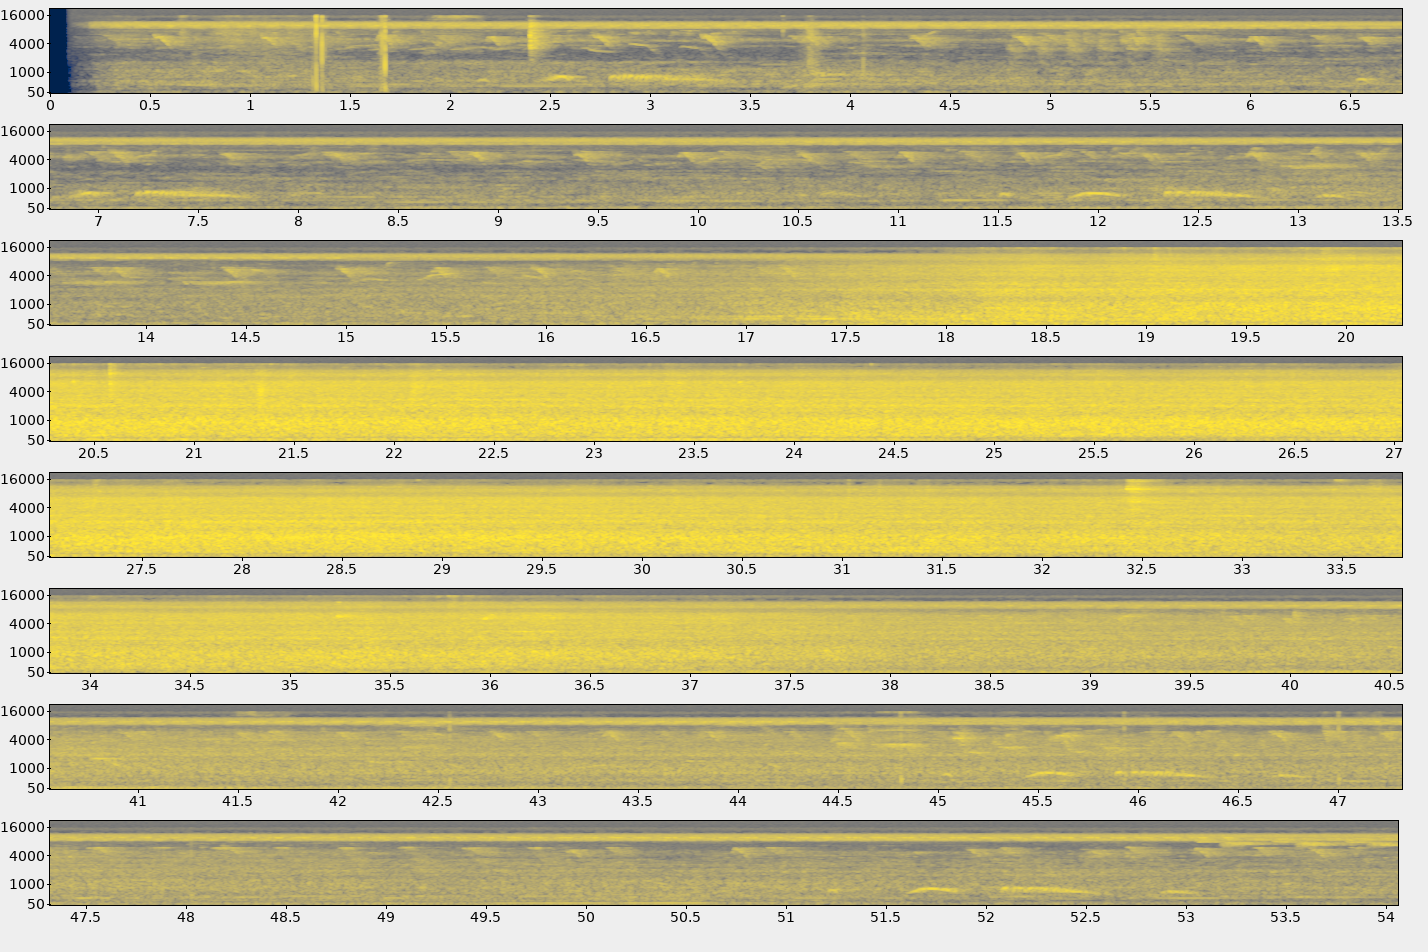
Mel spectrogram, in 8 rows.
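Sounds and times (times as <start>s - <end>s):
passing train rumble: 0.2s - 54.0s
birds chirping: 38.6s - 54.0s
dove cooing: 45.4s - 46.9s, 51.6s - 53.2s.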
